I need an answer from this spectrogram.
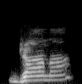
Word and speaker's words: drama: In drama, the stress is on the first syllable, drama.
